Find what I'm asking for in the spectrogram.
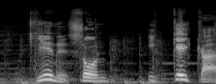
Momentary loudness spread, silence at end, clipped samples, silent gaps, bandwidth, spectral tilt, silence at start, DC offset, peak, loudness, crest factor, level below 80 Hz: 16 LU; 0 s; under 0.1%; none; 15 kHz; -5 dB/octave; 0 s; under 0.1%; -2 dBFS; -20 LUFS; 18 dB; -46 dBFS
